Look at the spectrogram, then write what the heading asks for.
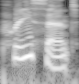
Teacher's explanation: if you stress the second syllable, present, it becomes a verb, meaning to give something or to show something.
